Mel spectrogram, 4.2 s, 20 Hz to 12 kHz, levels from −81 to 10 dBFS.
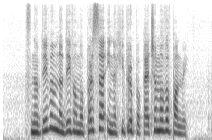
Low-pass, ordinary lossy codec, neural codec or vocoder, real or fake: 10.8 kHz; none; codec, 16 kHz in and 24 kHz out, 0.9 kbps, LongCat-Audio-Codec, four codebook decoder; fake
